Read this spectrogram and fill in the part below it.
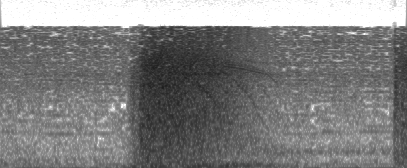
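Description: A powering-up surge roars loudly.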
